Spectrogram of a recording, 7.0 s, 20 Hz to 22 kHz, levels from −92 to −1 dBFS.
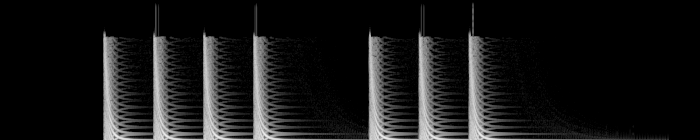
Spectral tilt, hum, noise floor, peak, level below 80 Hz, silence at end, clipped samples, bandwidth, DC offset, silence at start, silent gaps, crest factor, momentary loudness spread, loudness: -3 dB/octave; none; under -90 dBFS; 0 dBFS; -32 dBFS; 1.6 s; under 0.1%; 16.5 kHz; under 0.1%; 1.05 s; none; 16 dB; 12 LU; -13 LUFS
